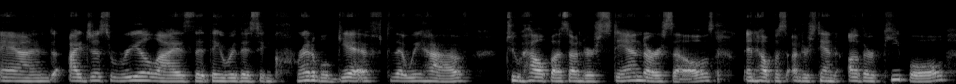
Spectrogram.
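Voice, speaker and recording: Animated tone at a fairly slow pace over a quiet background. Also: woman. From California. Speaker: astrologer and coach. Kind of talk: casual interview chat.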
